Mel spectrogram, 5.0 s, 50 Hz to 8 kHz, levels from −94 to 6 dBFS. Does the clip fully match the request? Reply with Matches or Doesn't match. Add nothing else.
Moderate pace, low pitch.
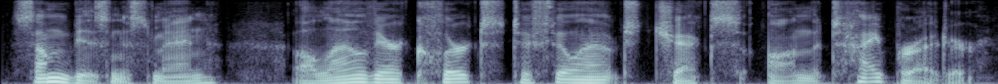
Matches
